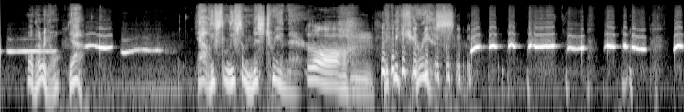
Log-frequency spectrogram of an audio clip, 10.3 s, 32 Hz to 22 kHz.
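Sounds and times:
person whistling a quick choppy tune: 0.0s - 2.6s, 7.0s - 10.2s
speech: 0.4s - 1.4s, 3.0s - 7.2s
laughter: 5.2s - 7.1s.

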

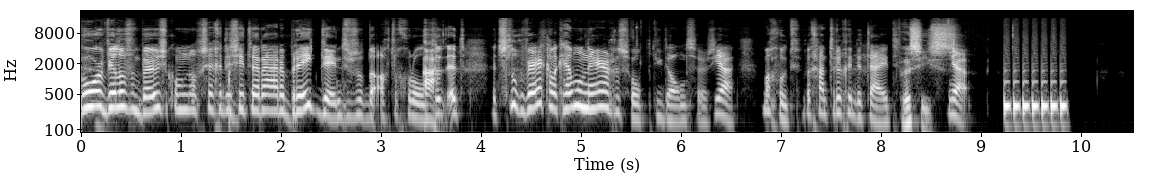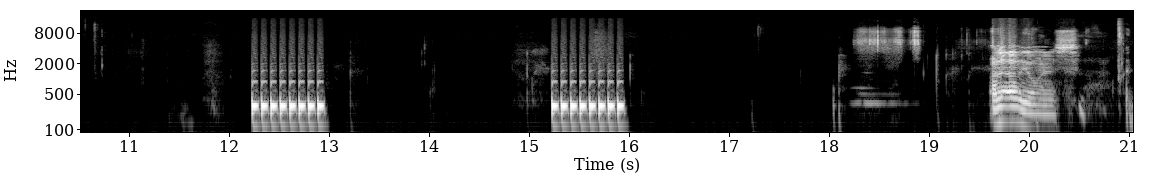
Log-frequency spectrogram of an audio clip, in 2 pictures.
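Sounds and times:
speech: 0.0s - 9.9s, 12.2s - 12.7s, 19.6s - 21.0s
telephone ringing tone as a phone call is placed: 9.2s - 9.9s, 12.2s - 13.0s, 15.2s - 16.0s.

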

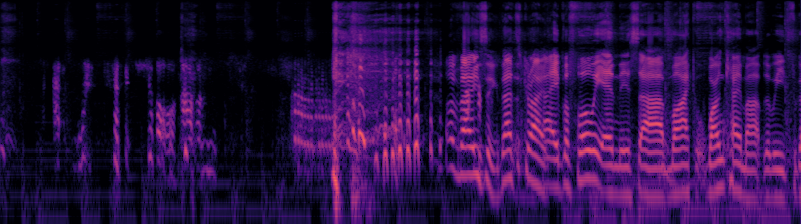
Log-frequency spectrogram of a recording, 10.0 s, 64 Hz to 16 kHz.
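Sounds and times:
person imitating a cat meowing: 3.6s - 4.2s
laughter: 3.7s - 7.1s
speech: 5.8s - 10.0s.

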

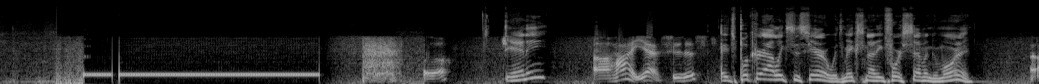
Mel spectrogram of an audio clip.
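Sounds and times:
telephone dial tone of outgoing call: 0.8s - 3.2s
speech: 4.4s - 10.3s.

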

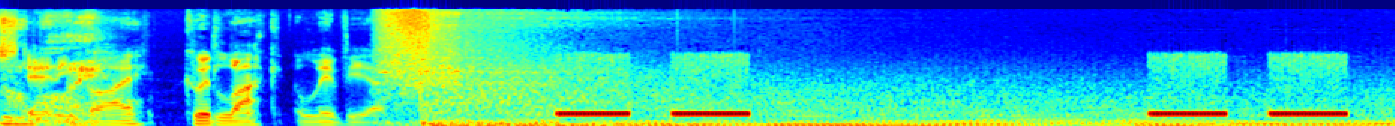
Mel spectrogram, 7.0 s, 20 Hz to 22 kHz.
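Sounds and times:
speech: 0.1s - 2.9s
phone line ringing out on an outgoing call to a mobile phone: 2.8s - 3.8s, 5.8s - 6.8s.

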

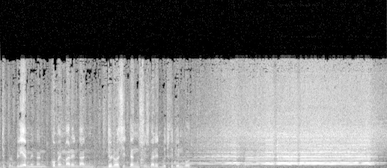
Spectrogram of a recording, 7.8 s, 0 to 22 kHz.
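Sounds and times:
low rumble of train arriving from the Cape: 0.0s - 7.7s
speech: 0.1s - 4.2s
train whistle blowing: 3.6s - 7.7s.

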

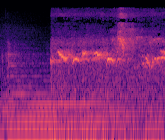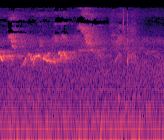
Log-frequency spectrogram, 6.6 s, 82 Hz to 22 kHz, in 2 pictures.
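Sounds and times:
birds chirping and trilling in a forest: 1.0s - 6.5s.

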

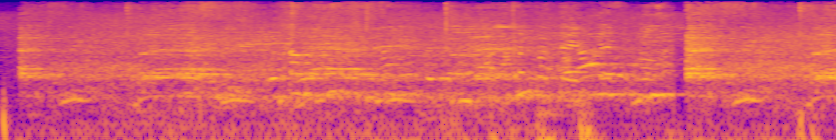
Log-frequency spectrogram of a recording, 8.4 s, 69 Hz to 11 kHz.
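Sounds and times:
dense murmur of cheering: 0.0s - 8.3s
large crowd in the stands chanting a player's name: 0.1s - 8.3s.

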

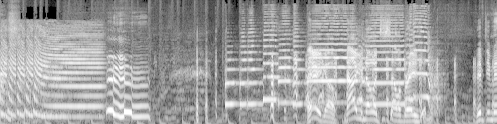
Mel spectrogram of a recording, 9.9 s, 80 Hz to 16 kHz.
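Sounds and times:
air horn blasts: 0.0s - 2.2s, 4.4s - 8.8s
laughter: 2.1s - 9.9s
speech: 6.5s - 8.8s, 9.5s - 9.9s.

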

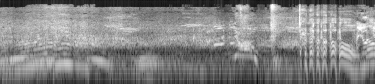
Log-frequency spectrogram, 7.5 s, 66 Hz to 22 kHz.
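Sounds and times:
Ferrari 458 sports car engine revving hard: 0.0s - 3.2s
roaring road noise: 0.0s - 7.4s
laughter: 6.0s - 7.4s
speech: 6.1s - 7.4s.

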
